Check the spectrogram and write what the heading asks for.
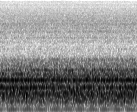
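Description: Goal Zero portable power station with its inverter on, giving a steady fan-like hiss and a faint steady high whine.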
